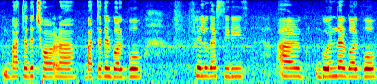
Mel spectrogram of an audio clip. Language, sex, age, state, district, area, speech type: Bengali, female, 18-30, West Bengal, South 24 Parganas, urban, spontaneous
